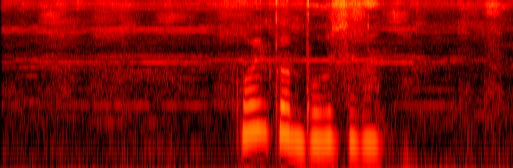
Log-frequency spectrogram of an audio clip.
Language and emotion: Russian, sad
